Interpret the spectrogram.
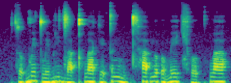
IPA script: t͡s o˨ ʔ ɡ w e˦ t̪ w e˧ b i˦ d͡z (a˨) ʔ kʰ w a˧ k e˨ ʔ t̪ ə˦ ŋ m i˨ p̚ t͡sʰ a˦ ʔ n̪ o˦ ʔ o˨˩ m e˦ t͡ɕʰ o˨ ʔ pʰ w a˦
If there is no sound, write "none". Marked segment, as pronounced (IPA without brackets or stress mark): a˨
